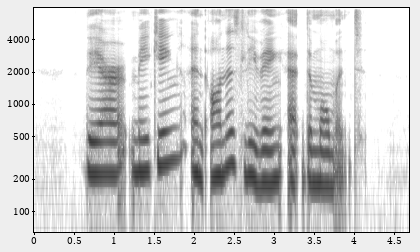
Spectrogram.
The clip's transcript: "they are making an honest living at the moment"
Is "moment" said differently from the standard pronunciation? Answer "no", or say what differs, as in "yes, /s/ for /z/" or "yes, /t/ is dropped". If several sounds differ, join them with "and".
no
